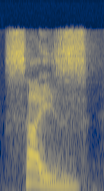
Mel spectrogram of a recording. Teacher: sure that the voicing is important when we produce this word in the initial position it is voiceless and in the final position it is voiced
